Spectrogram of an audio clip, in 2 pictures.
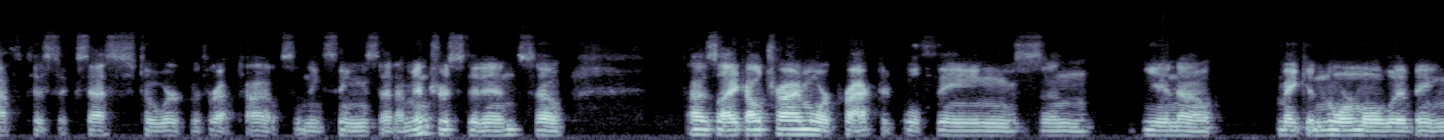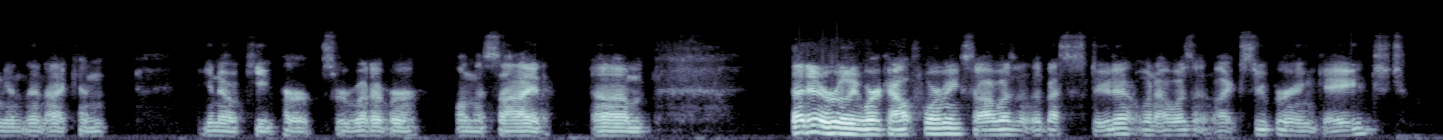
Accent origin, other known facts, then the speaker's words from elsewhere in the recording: Texas, United States; I was raised in the Texas Panhandle, not many sharks up there.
